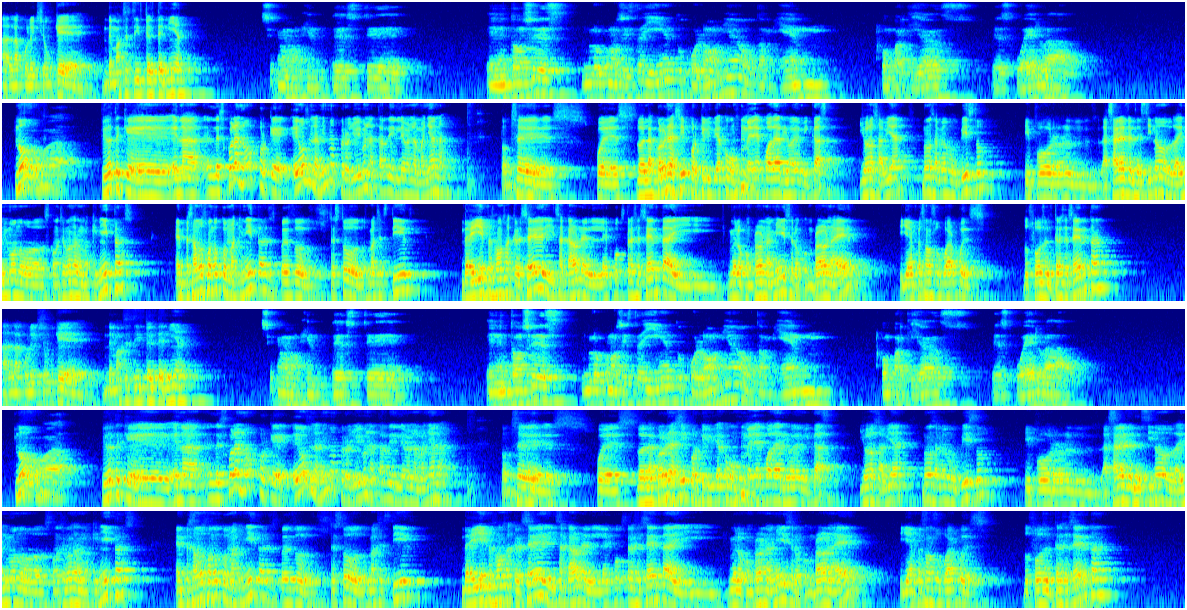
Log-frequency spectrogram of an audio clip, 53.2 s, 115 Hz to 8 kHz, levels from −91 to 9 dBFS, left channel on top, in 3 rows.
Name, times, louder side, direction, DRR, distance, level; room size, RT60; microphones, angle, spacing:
voice 1, 0.0-2.8 17.9-18.5 19.2-24.4 24.7-24.8 25.2-26.4 26.7-30.1 30.6-31.3 31.5-32.5 33.1-37.4 38.1-41.6 42.4-48.3 49.0-50.2 50.8-52.1, left 2 dB, 60° left, 6 dB, 1.4 m, -26 dB
voice 2, 3.9-6.0 7.3-8.4 8.7-12.5 13.2-14.4 14.9-16.1 18.0-18.7 25.4-25.8, right 1 dB, 50° right, 0 dB, 2.6 m, -33 dB
10.5 x 10.5 x 4.3 m, 0.89 s
head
